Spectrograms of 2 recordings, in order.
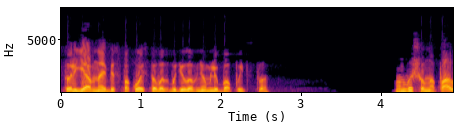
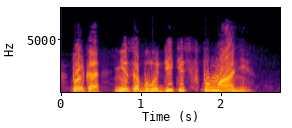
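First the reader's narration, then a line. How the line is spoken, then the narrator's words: Shouting after someone. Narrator (Russian): крикнул Деннис вдогонку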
